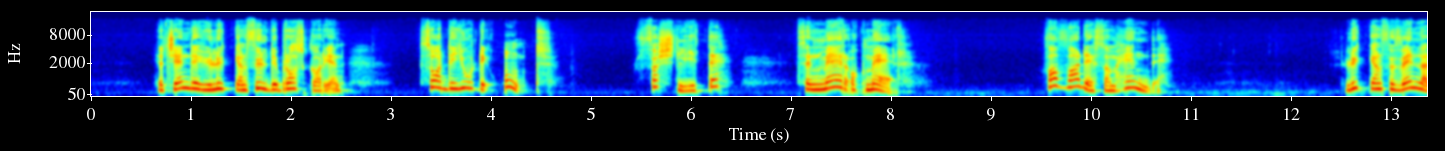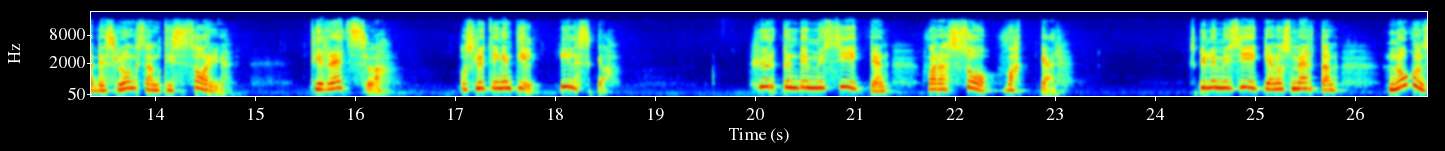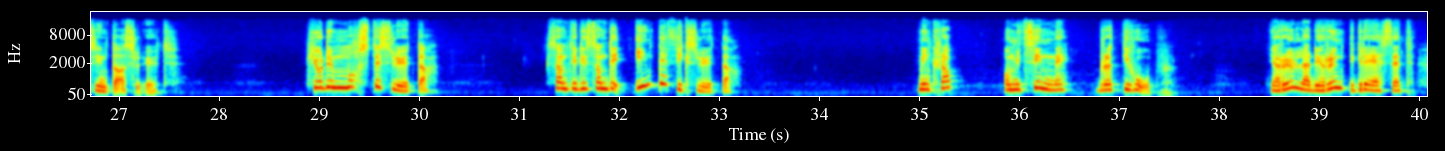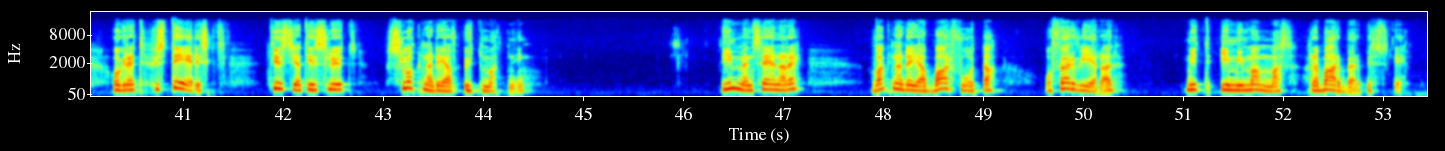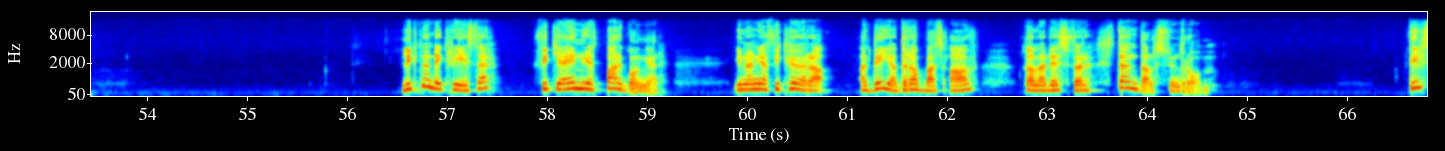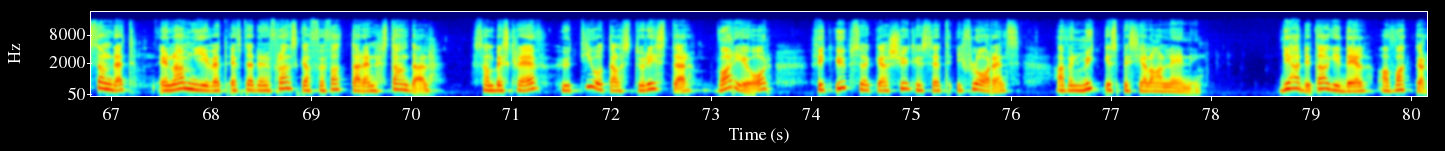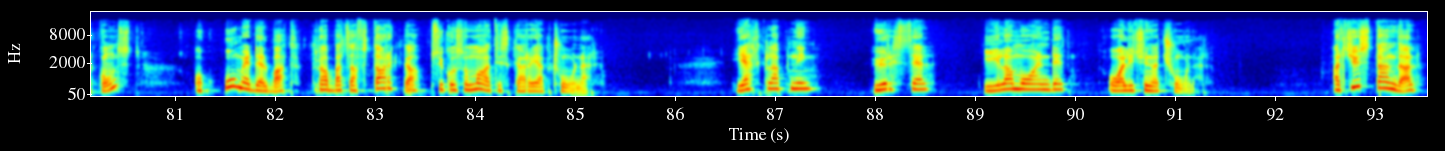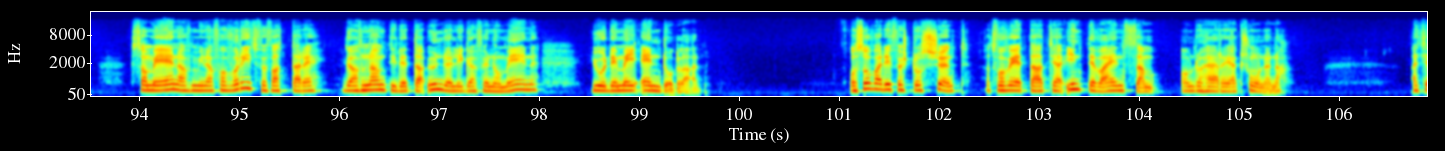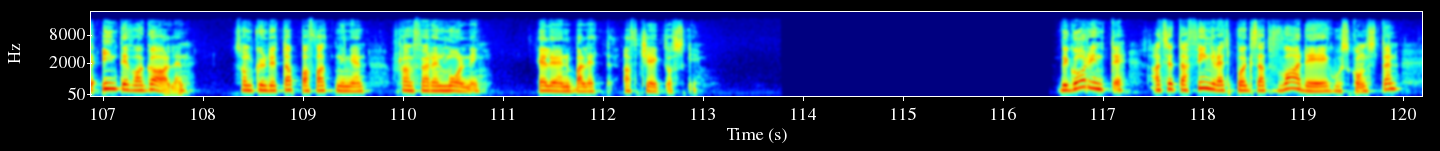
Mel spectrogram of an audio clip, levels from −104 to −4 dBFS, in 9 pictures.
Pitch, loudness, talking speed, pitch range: 215 Hz, -19 LUFS, 110 wpm, 185-255 Hz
